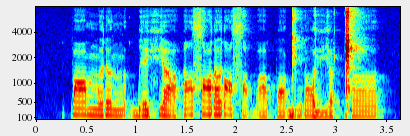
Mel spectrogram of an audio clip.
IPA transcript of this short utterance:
p ɑ˦ m ə˨˥ ɾ ə˥˨ ŋ ʌ˥˨ ɡ͡b e˦ fʲ ɑ˥˨ | i˦ sˤ ʌ˦ ɾ ʌ˨˥ ɾ ɐ˨˥ sˤ ɐ˩˧˩ b ɑ˩˧˩ p ɒ˨˥ ɡ i˨˥ ɾ ɔ˩˧˩ vʲ ɒ˨˥ ǁ ʌ˦

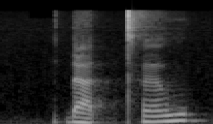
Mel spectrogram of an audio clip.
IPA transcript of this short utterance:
ɗ a˨˩ t̚ t̪ʰ ə˧˥ w

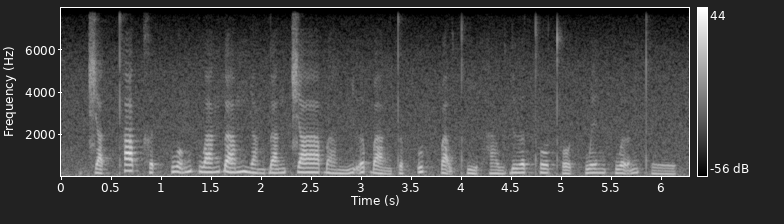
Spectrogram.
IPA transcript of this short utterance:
t͡ɕ a˨˩ t̚ t̪ʰ a˦˥ k̚ x ə˨˩ t̚ h w o̰˧˥ ŋ k w a˨˦ ŋ ɗ a˨˦ m ɲ a̤˨˩ ŋ ɗ a˨˦ n t͡ɕ aː˧ ɓ a̤˨˩ n ɲ ɨ̰˧˥ ə̯ ɓ a˧˩ ŋ t̪ ə˨˩ p̚ ʔ u˦˥ k̚ ɓ a̰˧˨ w t̪ʰ i˧˩ h a̤˨˩ w ɗ ɨ˧ ə̯ t̪ʰ o˧ t̪ʰ o˨˩ t̚ h w e˧ ŋ h w ə̰ː˧˥ ŋ t̪ʰ e̤˨˩

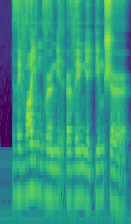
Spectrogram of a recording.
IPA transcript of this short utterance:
ð e v ɑ j u ŋ v ə˞ mʲ e r ʔ ə˞ v e mʲ ɑ j pʲ ə m ʃ ə˞

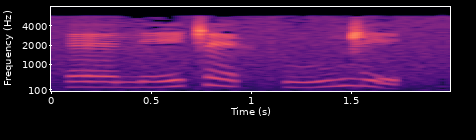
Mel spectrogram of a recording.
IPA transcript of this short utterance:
ɛː n eː ǁ ɛː x tʰ uː ŋ͡ǁ e

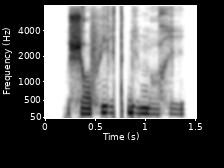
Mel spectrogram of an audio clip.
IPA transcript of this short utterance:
ʃ ɔ f j i̤ t ɓ i̤ m ɔ̤ x i̤

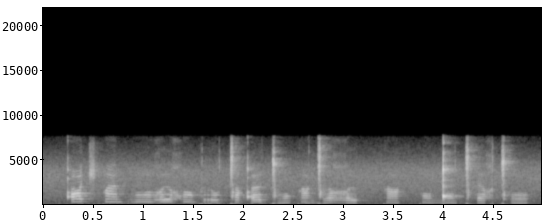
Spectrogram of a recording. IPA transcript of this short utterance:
qʼ ɑ t͡ʃ q ɛ̃ bʱ õ ʁ ɨ χ õ k r o ǀ ə qʼ ɨ ɡ͡ǀ õ k ɑ̃ ɡ͡ǀ ə ʁ ɨ kː ɑ̃ kː õ ŋ͡ǃ õ ǀʰ ɛ χ ǀʰ õ

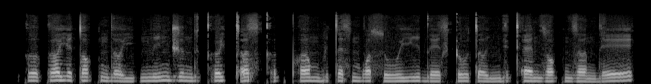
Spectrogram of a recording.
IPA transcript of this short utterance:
k ɤː k ʌ j e t ɔ k n d ɤ j | n̪ i n d͡ʒ u n d ɵ kʰ ɵ j tʼ ʌ s kʰ ʌ k pʰ ʌ m b i t ɛ s m b ɔ s uː j i d̪ eː s ʈ u t ɤ i̯ ŋ ɡ ɛ kʰ ɛ n z ɔ k n z ʌ n d eː

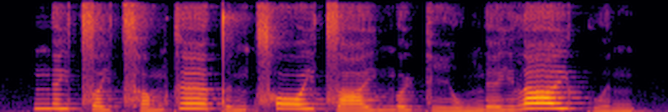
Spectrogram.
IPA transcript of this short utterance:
ŋ e˥ j t͡s ɐ˧ j t͡sʰ ɐ˨˥ m k ɛː˥ t̪ ɪ˨˥ ŋ t͡sʰ ɔː˥ j t͡s aː˧ j ŋ ɵ˧ ɥ k iː˨˩ w ŋ e˨˧ j l aː˥ j kʷ ɪ˨˩ ŋ

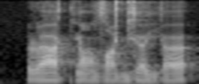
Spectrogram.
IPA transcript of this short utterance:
ɭ a kʲ ã zˤ a ɡʲ ɐ j ɐ

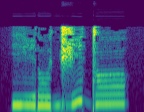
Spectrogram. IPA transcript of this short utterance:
j i˨ ɾ o˨ d͡ʒ i˨˦ d ɔ˧

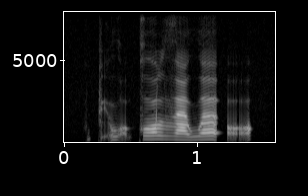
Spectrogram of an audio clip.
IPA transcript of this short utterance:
pʲ ɔ̰ w ɔ̰ k o lˠ ð æ w ɜ ʔ ɔ̰

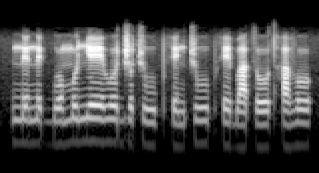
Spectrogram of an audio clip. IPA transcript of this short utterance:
n ɪ˨ n ɪ˨ ɡ͡b o˨ m ʊ˦ ɲ eː˦ β ʊ˦ d͡ʒ ʊ˦ t͡ʃ uː˨ pʰ e˨ ŋ t͡ʃ uː˦ pʰ e˦ b a˦˨ t͡s oː˦ tʰ a˦ v o˦

